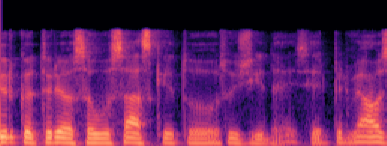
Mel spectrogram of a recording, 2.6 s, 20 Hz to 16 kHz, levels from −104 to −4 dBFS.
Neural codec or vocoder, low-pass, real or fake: none; 7.2 kHz; real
